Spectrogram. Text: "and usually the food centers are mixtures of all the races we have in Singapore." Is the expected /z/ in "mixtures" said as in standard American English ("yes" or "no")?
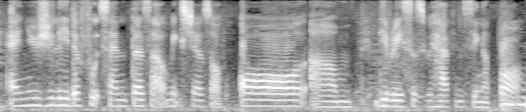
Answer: no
